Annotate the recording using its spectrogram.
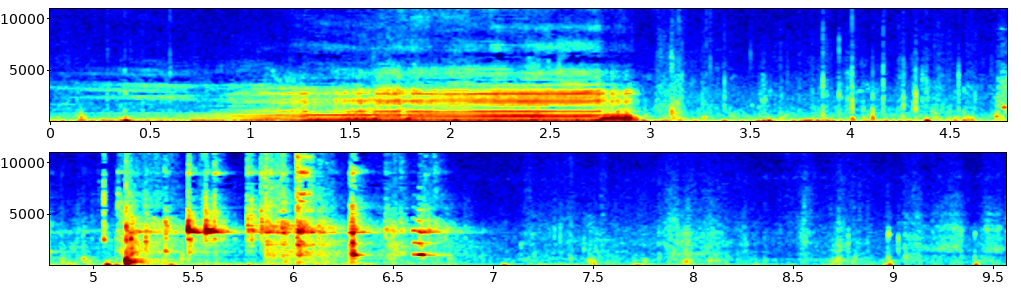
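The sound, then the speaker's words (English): A single long, loud cow moo on a hillside farm rises and holds for about two seconds, followed by shuffling, rustling and a few scattered thuds like hooves or footsteps. “I'm keen to meet your cow.”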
